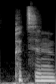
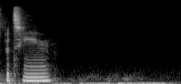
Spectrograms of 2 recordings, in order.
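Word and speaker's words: poutine: it's not Pon now technically it's pronounced ptin but everyone says patin like that's technically how you're supposed to do it it's kind of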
